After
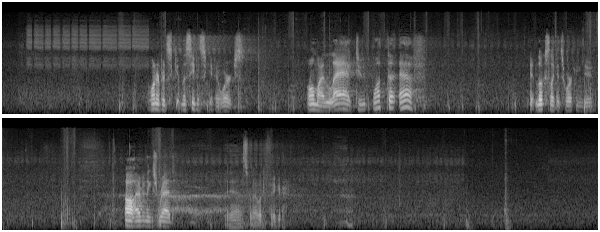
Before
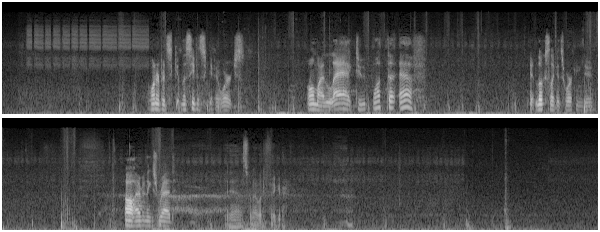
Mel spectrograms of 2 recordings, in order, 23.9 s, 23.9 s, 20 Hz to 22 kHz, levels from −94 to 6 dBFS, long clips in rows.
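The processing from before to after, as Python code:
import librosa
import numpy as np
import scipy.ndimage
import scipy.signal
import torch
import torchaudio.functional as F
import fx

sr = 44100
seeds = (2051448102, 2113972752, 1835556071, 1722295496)

p1 = scipy.signal.sosfilt(scipy.signal.butter(2, 270.0, 'highpass', fs=sr, output='sos'), x)
p2 = p1 + fx.echo_thinned(p1, sr, ms=104, feedback_pct=78, hz=1200.0, wet_db=-19.0, dry=0)
y = F.gain(torch.from_numpy(p2), -1.0).numpy()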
